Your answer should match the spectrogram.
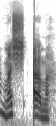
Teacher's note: makhroj tempat keluar syin itu dari tengah tengah lidah ke langit-langit · Tetap masy'amah, jangan sampai menjadi masy'amah ya. Karena makhraj tempat keluar shin itu dari tengah lidah ke langit-langit ya. Jadi tidak ada tidak ada yang bergerak dari bagian bibir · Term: shin sukun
